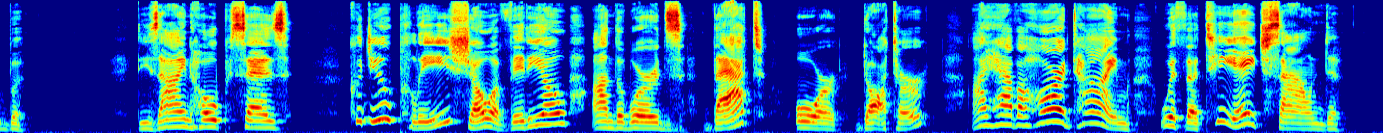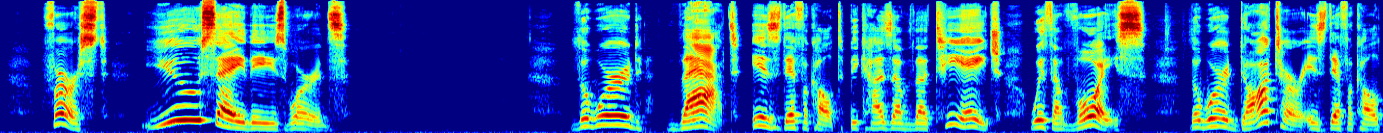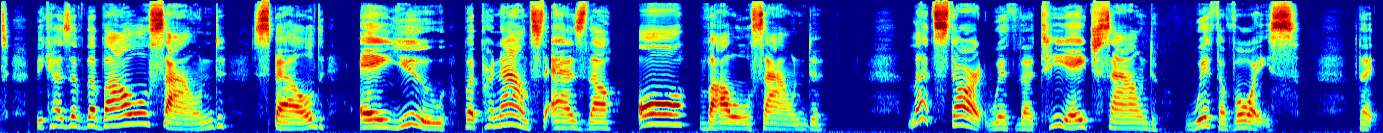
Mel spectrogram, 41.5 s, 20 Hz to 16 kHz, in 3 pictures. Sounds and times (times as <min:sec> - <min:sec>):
Female speech, woman speaking: 0:00.0 - 0:00.3, 0:01.4 - 0:02.9, 0:03.5 - 0:13.4, 0:14.3 - 0:17.4, 0:19.6 - 0:36.0, 0:36.8 - 0:40.7, 0:41.3 - 0:41.4
Narration, monologue: 0:00.0 - 0:41.4.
